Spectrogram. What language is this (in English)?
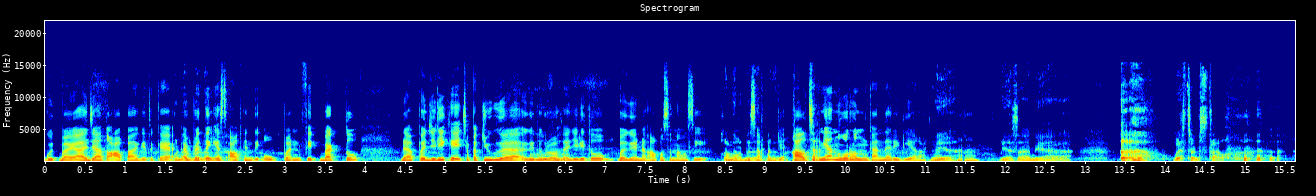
Indonesian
